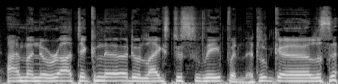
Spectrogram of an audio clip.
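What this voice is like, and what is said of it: Imitates another person's voice. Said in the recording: “my Woody Allen impression.”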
